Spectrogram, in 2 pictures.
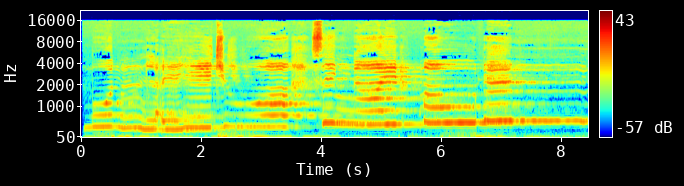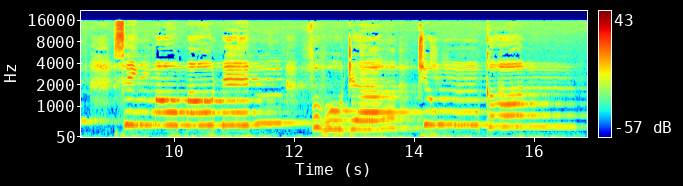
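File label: soprano tenor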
